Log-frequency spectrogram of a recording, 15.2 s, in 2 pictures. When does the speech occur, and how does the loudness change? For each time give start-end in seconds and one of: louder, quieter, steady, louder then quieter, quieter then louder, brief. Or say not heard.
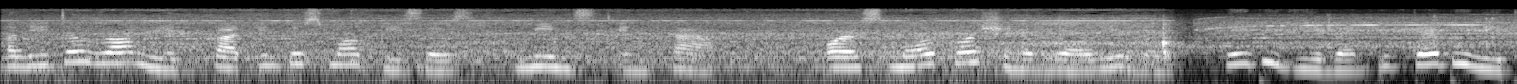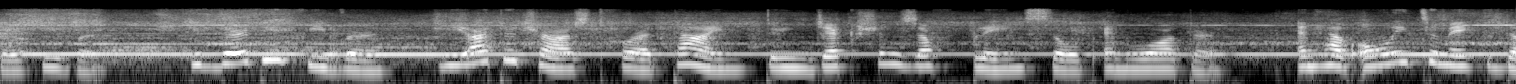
0.0-15.1 steady.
